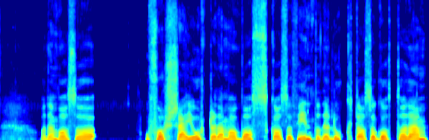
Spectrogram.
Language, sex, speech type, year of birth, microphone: Norwegian, female, spontaneous, 1962, Sennheiser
